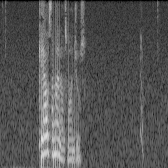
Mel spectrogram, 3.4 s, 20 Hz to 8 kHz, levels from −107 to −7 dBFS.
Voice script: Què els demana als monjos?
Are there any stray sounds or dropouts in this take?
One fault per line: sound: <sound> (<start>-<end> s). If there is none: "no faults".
sound: chirp (2.8-2.9 s)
